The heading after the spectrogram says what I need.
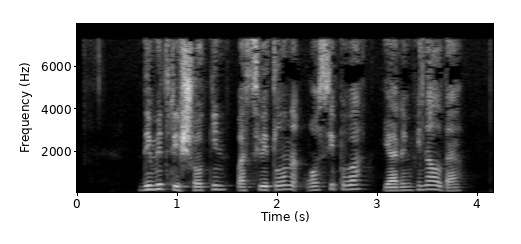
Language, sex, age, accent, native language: Uzbek, male, 12-17, Farg'ona, Uzbek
